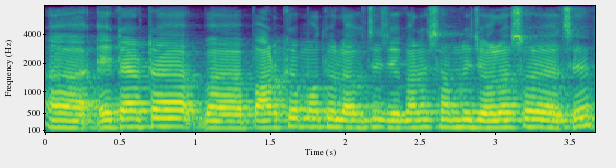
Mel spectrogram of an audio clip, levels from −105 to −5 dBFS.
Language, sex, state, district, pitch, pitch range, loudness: Bengali, male, Jharkhand, Sahebganj, 170 Hz, 165-180 Hz, -12 LUFS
